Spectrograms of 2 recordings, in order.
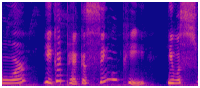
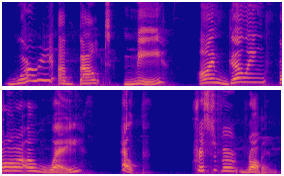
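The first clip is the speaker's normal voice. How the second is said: slow, solemn owl reading; slow owl reading a note; Owl reading aloud; 3 semitones higher, slower than usual. Acted. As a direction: read the note slowly like a grave old owl. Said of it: "then read it out loud".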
